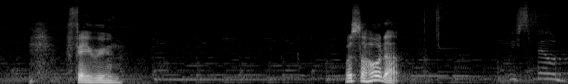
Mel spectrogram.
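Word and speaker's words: Faerûn: Fey Run. She still isn't saying it right. Faerun.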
